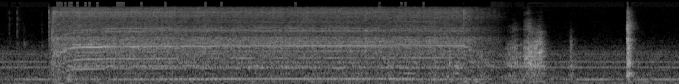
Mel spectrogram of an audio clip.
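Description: A powered screwdriver or drill whirs steadily for about four seconds while backing out long case screws from old lab equipment, then stops; a few brief clicks and rattles follow as it is set down.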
